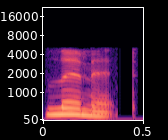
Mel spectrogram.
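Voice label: "limits", US English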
